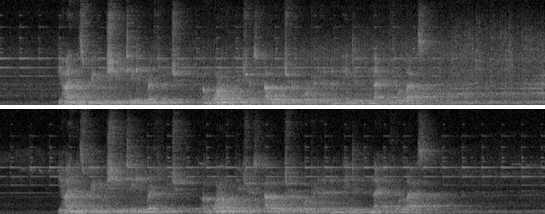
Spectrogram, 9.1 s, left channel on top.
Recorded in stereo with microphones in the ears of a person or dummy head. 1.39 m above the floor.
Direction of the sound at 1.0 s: 10° left (ahead or behind).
